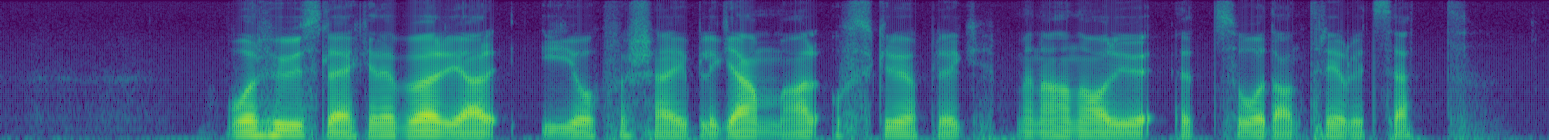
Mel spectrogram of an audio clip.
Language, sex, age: Swedish, male, 23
